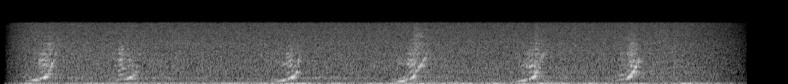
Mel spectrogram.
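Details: A humpback whale (Megaptera novaeangliae) calls with a series of low, rising whoops, roughly one every second, over a steady underwater hiss.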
